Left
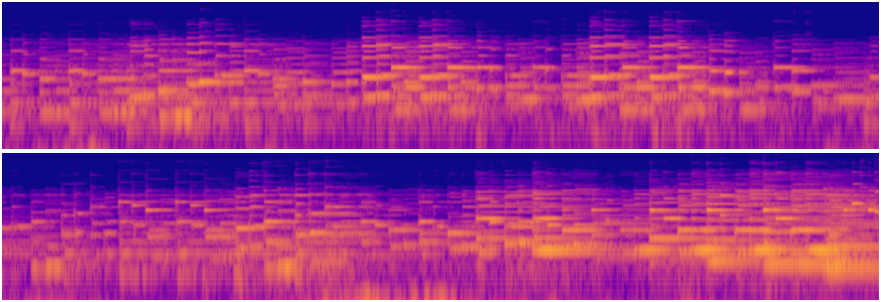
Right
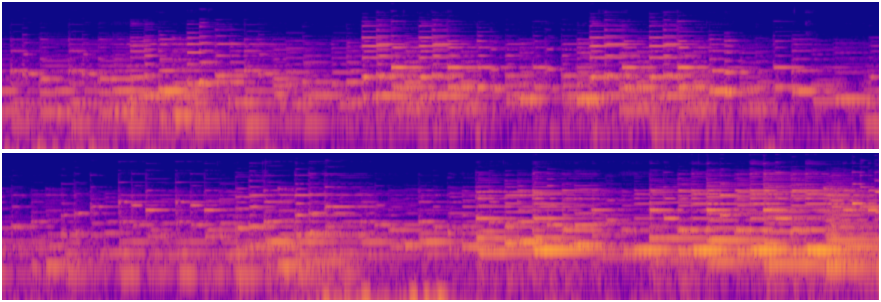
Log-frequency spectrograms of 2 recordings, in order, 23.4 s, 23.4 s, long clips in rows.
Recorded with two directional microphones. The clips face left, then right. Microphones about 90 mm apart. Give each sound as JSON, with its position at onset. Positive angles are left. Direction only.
{"t": 1.7, "sound": "music", "side_deg": 25}
{"t": 4.7, "sound": "music", "side_deg": 20}
{"t": 7.6, "sound": "music", "side_deg": 20}
{"t": 14.8, "sound": "music", "side_deg": 25}
{"t": 22.9, "sound": "piano", "side_deg": 20}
